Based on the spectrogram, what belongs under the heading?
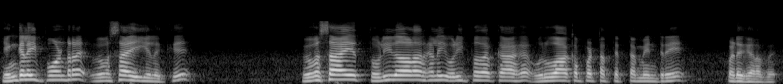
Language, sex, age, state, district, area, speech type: Tamil, male, 45-60, Tamil Nadu, Namakkal, rural, spontaneous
